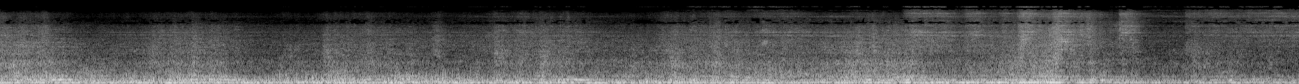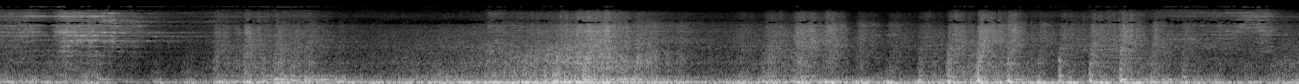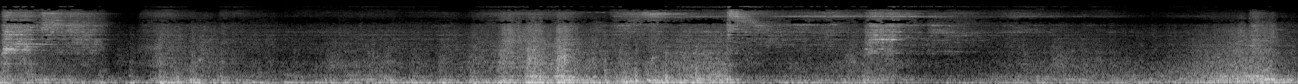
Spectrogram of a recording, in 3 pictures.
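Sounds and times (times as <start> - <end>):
train wheels rumbling on rail: 0.0 - 38.9
high wheel squeal: 12.8 - 15.4, 33.3 - 37.2.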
